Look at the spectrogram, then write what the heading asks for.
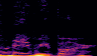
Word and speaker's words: Hribar: So my name is Renee Hribar. The H is silent.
